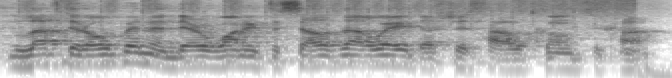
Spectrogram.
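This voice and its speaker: A man's voice: mid-range voice, quick pace, roomy sound, faint music behind. A man from Afghanistan giving a casual vlog tour of a house, talking in an emphatic, rambling way with lots of restarts and some swearing. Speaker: mortgage broker giving a home tour. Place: empty furnished house indoors.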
